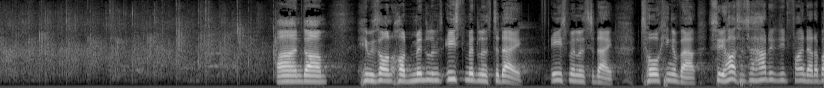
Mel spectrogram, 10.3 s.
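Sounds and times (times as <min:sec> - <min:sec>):
audience applause: 0:00.0 - 0:03.7
speech: 0:03.4 - 0:10.2.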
